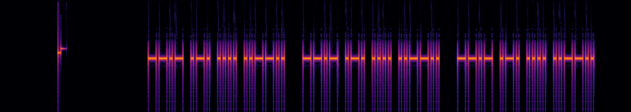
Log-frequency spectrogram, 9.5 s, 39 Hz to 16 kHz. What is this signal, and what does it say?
Morse code, heard as a keyed tone, about 30 wpm, 700 Hz. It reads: QRH? QRH? QRH?
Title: Q-Codes Repeated 3x 30wpm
